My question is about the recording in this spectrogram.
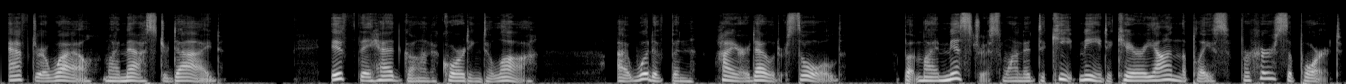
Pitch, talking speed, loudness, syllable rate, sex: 175 Hz, 155 wpm, -20 LUFS, 4.4 syllables/s, female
